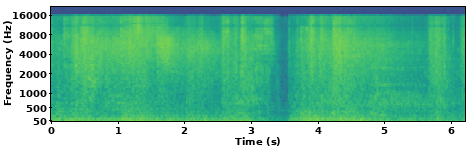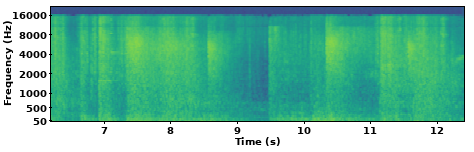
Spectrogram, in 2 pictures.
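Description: Weapons slash and strike monsters in rapid, heavy blows.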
